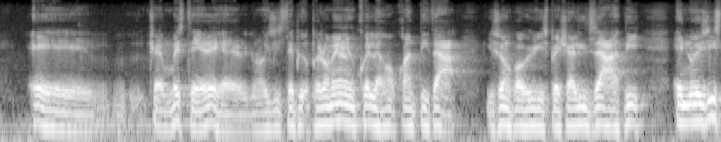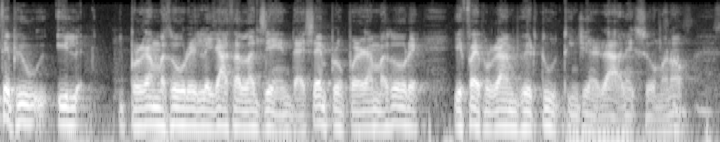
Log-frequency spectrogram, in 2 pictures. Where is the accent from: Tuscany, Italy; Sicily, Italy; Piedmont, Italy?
Tuscany, Italy; Sesto Fiorentino; Io sono toscano, esattamente non di Firenze, di Sesto Fiorentino.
